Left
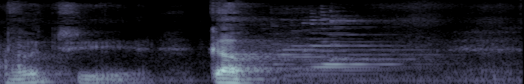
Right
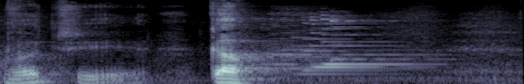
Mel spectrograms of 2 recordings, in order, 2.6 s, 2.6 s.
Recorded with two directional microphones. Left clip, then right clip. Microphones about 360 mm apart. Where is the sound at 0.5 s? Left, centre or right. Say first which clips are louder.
Right 5 dB; centre.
